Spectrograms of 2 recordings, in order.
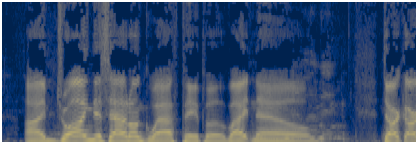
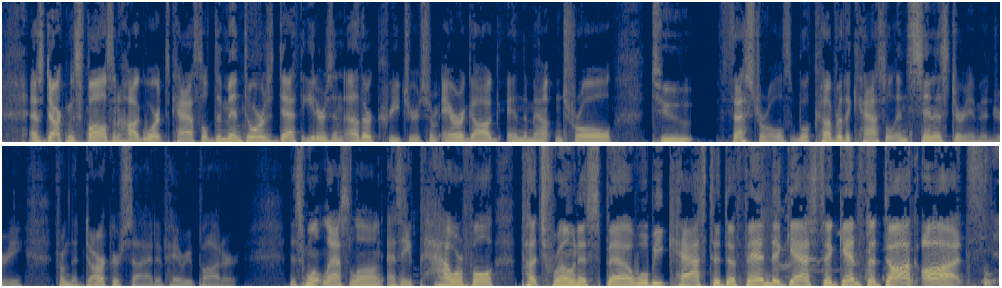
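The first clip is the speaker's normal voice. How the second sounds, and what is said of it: Nerdy put-on voice. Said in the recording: “it just kind of got real nerdy ... That's my nerd voice.”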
